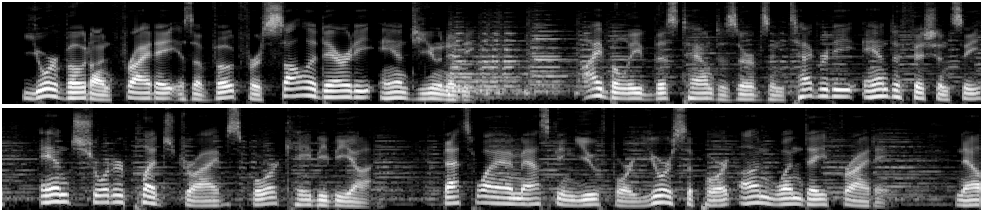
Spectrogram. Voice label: promo; KBBI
